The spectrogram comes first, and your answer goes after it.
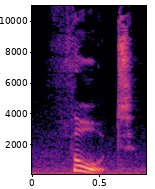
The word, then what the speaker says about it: thought: an idea for example it's pronounced like this fur and then a or sound and then it's thought thought let's try this together the tongue out fur and then all and then thought for example have you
